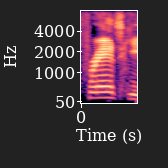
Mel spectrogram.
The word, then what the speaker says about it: Franzke: Frank how do you pronounce his name Scott fransky Scott franski is the isn't pronunciation of the Phillies radio play-by-play voice fix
